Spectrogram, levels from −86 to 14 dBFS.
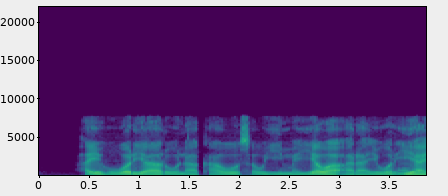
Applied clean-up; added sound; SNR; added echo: none; none; none; none.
